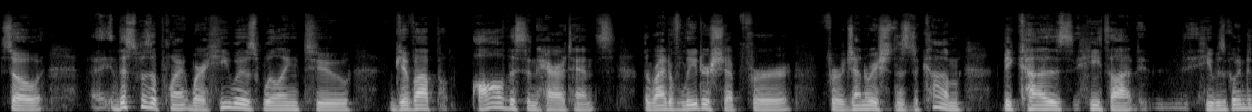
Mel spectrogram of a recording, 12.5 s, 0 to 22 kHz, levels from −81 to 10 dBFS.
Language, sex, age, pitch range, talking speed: English, male, 30-49, 115-140 Hz, 150 wpm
